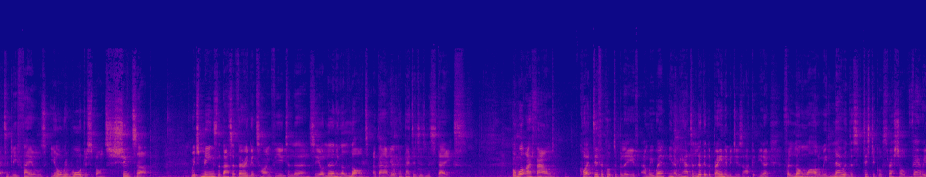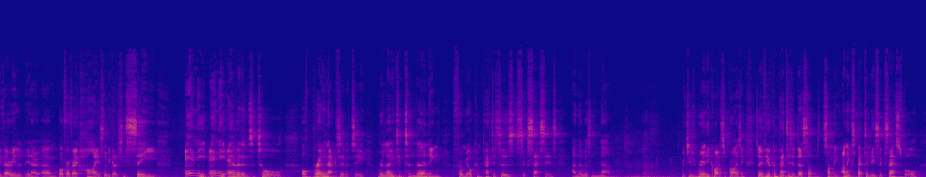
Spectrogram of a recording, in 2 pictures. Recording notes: At a conference hosted by University of Cambridge International Examinations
